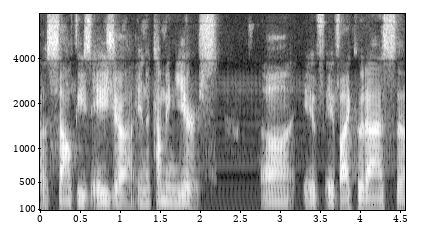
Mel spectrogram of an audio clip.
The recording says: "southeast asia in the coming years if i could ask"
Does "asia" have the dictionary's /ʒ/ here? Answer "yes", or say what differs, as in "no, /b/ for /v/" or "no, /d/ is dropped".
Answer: yes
